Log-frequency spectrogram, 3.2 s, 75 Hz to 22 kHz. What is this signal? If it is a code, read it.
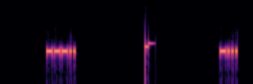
Morse code, heard as a keyed tone, about 50 wpm, 700 Hz. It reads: 8 B
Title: Single Letter-Number Alt 50wpm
